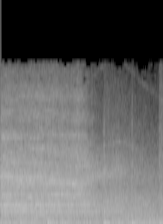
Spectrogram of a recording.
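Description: Workshop room tone: a steady low hum with a hiss that fades out about a second in.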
